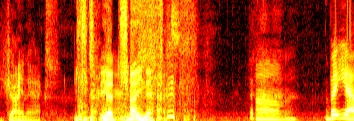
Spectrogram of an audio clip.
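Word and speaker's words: Gainax: combo trigger came from gynax nick you're saying it wrong it's a giant axe yeah china um but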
